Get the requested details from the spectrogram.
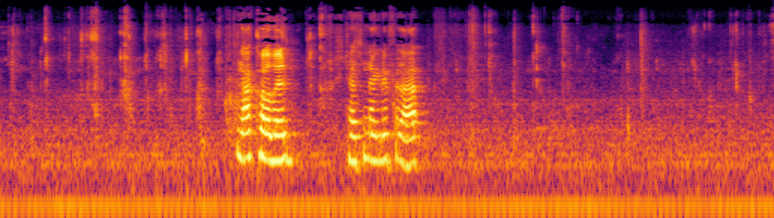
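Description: A woman chews crunchy fries close to a microphone.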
